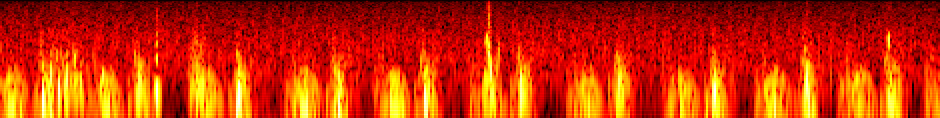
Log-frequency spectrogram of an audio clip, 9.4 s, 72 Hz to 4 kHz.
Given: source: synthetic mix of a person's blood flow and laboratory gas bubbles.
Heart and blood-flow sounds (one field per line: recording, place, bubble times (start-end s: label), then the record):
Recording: Doppler ultrasound of blood flow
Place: precordium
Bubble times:
0.46-0.85 s: bubbles
1.53-1.62 s: bubbles
1.89-2.06 s: bubbles
4.83-5.01 s: bubbles
8.03-8.12 s: bubbles
8.86-8.93 s: bubbles
From the record:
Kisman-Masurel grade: 123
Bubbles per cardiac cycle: 1 to 2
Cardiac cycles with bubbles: 10 to 50%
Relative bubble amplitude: loud (0.450 to 0.775)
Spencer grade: 2 (many but less than half of the cardiac periods contain bubble signals, singularly or in groups)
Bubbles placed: anywhere in the cardiac cycle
